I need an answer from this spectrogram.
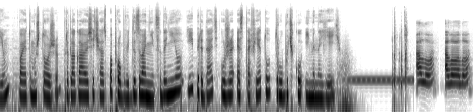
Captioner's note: cell phone rings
